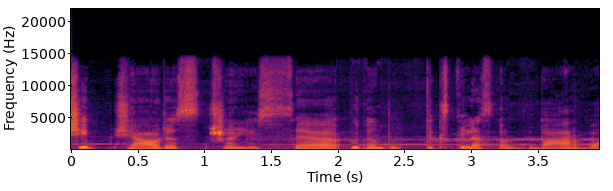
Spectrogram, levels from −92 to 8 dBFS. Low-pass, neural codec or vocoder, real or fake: 14.4 kHz; codec, 44.1 kHz, 3.4 kbps, Pupu-Codec; fake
